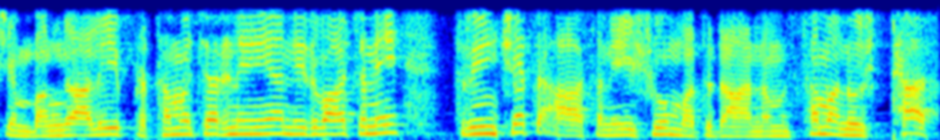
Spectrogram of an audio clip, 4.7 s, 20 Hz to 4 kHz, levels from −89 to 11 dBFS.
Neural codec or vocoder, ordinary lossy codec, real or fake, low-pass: autoencoder, 48 kHz, 128 numbers a frame, DAC-VAE, trained on Japanese speech; none; fake; 3.6 kHz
